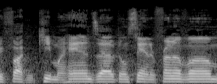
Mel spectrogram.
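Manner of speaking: plain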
